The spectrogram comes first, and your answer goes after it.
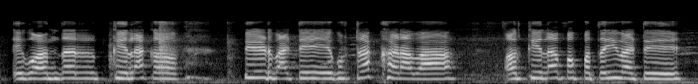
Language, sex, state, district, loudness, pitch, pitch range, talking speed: Bhojpuri, female, Uttar Pradesh, Deoria, -14 LUFS, 275 Hz, 265-290 Hz, 130 wpm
